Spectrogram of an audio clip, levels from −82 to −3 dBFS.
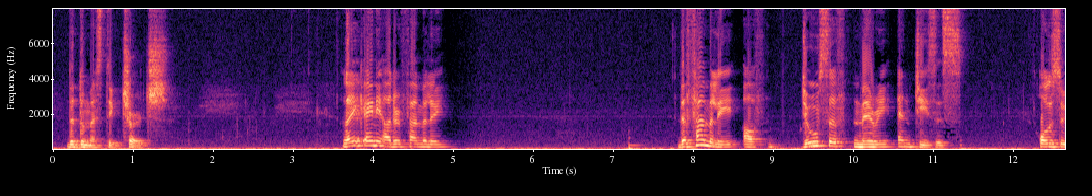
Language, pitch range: English, 130-175 Hz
